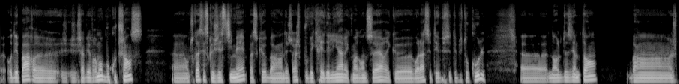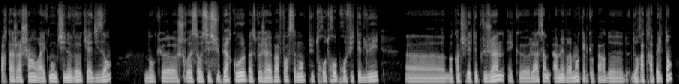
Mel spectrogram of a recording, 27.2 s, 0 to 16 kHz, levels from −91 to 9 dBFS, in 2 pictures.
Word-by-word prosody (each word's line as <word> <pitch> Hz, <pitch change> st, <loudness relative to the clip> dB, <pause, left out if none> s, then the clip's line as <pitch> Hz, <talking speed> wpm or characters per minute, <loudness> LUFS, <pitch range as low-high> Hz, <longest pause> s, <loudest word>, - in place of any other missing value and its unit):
au -, -, -3 dB
départ, 120 Hz, +6 st, +4 dB
heu, 95 Hz, -2 st, 0 dB
je 95 Hz, -1 st, -9 dB
je 95 Hz, -1 st, -8 dB
j'avais 100 Hz, +1 st, -2 dB
vraiment 115 Hz, +7 st, +3 dB
beaucoup 110 Hz, -1 st, -2 dB
de -, -, -10 dB
chance, 135 Hz, +4 st, +2 dB, 0.6 s
heu, -, -, -3 dB
en 90 Hz, 0 st, -2 dB
tout -, -, -11 dB
cas, 125 Hz, -, +3 dB
c'est 120 Hz, -2 st, -3 dB
ce -, -, 0 dB
que 100 Hz, -, 0 dB
j'estimais 100 Hz, +7 st, +3 dB
parce 90 Hz, -2 st, -5 dB
que, 105 Hz, -, -4 dB
ben, 90 Hz, -3 st, 0 dB
déjà 90 Hz, +5 st, -2 dB
je 115 Hz, -, -7 dB
pouvais 95 Hz, -1 st, -3 dB
créer 100 Hz, +1 st, -1 dB
des 95 Hz, 0 st, +2 dB
liens 105 Hz, +3 st, +4 dB
avec 100 Hz, -4 st, 0 dB
ma 95 Hz, -, +2 dB
grande 95 Hz, 0 st, -1 dB
sœur 105 Hz, +3 st, +2 dB
et 95 Hz, -, -3 dB
que, 85 Hz, -1 st, 0 dB
voilà, 90 Hz, +5 st, +1 dB
c'était 90 Hz, -5 st, -5 dB
p -, -, -9 dB
c'était 95 Hz, 0 st, -8 dB
plutôt 100 Hz, +1 st, -8 dB
cool. 140 Hz, -, +2 dB, 0.7 s
Heu, 90 Hz, -1 st, -3 dB
dans 100 Hz, 0 st, +1 dB
le 100 Hz, -, -2 dB
2e 105 Hz, 0 st, 0 dB
temps, 130 Hz, +4 st, +3 dB, 0.7 s
ben, 95 Hz, -1 st, 0 dB
je 90 Hz, -, -7 dB
partage 110 Hz, +3 st, -2 dB
la 105 Hz, -, +2 dB
chambre 115 Hz, 0 st, +2 dB
avec 95 Hz, 0 st, -1 dB
mon 100 Hz, -1 st, +5 dB
petit 105 Hz, +1 st, -1 dB
neveu 105 Hz, +3 st, +4 dB
qui 110 Hz, -5 st, -4 dB
a 90 Hz, -, +2 dB
10 100 Hz, +4 st, -1 dB
ans. 145 Hz, +7 st, +2 dB, 0.7 s
Donc, 100 Hz, 0 st, -5 dB
heu, 100 Hz, -1 st, +1 dB
je 95 Hz, -, -6 dB
trouvais 100 Hz, -1 st, 0 dB
ça 110 Hz, -, +1 dB
aussi 105 Hz, +1 st, +1 dB
super 120 Hz, +3 st, +2 dB
cool, 130 Hz, +2 st, +6 dB
parce 110 Hz, -4 st, -2 dB
que 110 Hz, -, -3 dB
j'avais 100 Hz, -1 st, +2 dB
pas 110 Hz, +2 st, +2 dB
forcément 115 Hz, 0 st, 0 dB
pu 120 Hz, -1 st, -10 dB
trop, 125 Hz, +1 st, -2 dB
trop 120 Hz, +2 st, +1 dB
profiter 110 Hz, -1 st, -3 dB
de 105 Hz, -, -4 dB
lui, 115 Hz, +5 st, +2 dB, 0.5 s
heu, 90 Hz, -1 st, -2 dB
bah, 85 Hz, +1 st, -3 dB
quand 100 Hz, -3 st, -2 dB
il -, -, -5 dB
était 95 Hz, +2 st, 0 dB
plus 100 Hz, +1 st, -4 dB
jeune 125 Hz, +7 st, +4 dB
et 100 Hz, -3 st, -6 dB
que 95 Hz, -, -11 dB
là, 95 Hz, +5 st, 0 dB
ça 105 Hz, -3 st, -1 dB
me 95 Hz, -, +1 dB
permet 100 Hz, +3 st, +2 dB
vraiment, 105 Hz, +4 st, +2 dB
quelque 95 Hz, -4 st, -5 dB
part, 105 Hz, +6 st, -3 dB
de 90 Hz, -2 st, -2 dB
de -, -, -11 dB
de 95 Hz, -, -3 dB
rattraper 105 Hz, +2 st, 0 dB
le 95 Hz, -, -6 dB
temps 130 Hz, -, +3 dB
100 Hz, 215 wpm, -24 LUFS, 95-110 Hz, 0.7 s, cool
